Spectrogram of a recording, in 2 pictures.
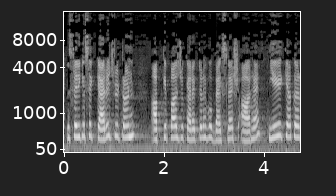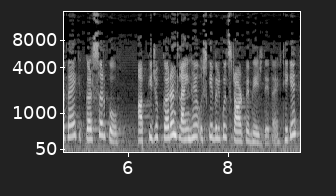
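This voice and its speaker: A woman teacher walks through a programming lesson step by step. She keeps checking in with her listeners and mixes English technical terms into her speech. Her voice sits fairly high, with a long reverb trailing behind it. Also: expressive. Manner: explains step by step, often checking with "theek hai?". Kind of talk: recorded lecture.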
